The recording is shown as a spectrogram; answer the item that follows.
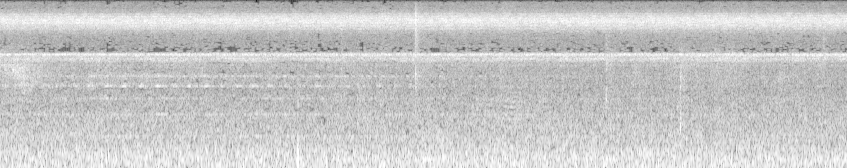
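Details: Screeching cicadas in rainforest at Ton Pariwat wildlife sanctuary, north of Phang-Nga, Thailand: a steady, unbroken high-pitched whine on two bright bands, over a low rumbling background, with a single sharp click midway.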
